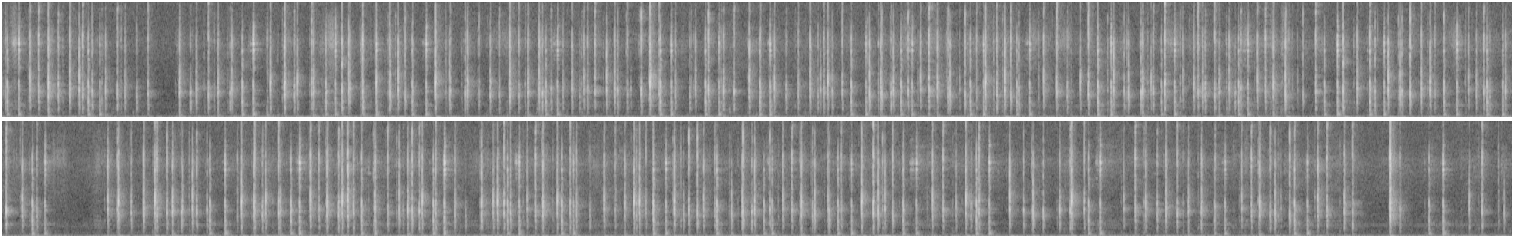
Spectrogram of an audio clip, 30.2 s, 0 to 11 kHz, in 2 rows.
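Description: Fast, continuous typing on a Yunzii B68 65% mechanical keyboard with a plastic case and Coco switches: a dense run of keystroke clacks with a short pause about halfway through.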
